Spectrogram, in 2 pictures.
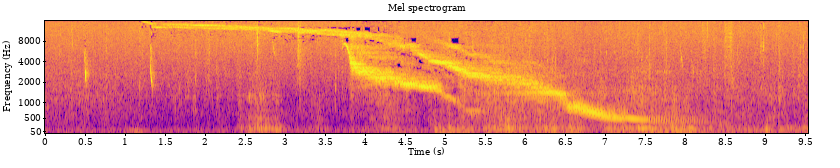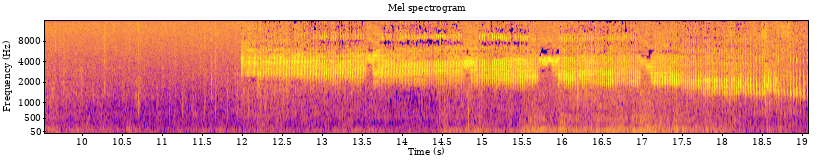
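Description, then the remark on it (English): Seals calling underwater at the edges of coastal sea ice: a long, eerie whistle gliding steadily downward over several seconds, then a high, buzzing trill that holds on for a while, loud over a low watery rumble. “a sort of crumple zone near the coast where the wave action and the tidal action pushes huge slabs of ice up into the air like random concrete structures, and the seals gather on the edges, hauled out, but also vocalise under the water.”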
